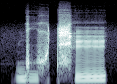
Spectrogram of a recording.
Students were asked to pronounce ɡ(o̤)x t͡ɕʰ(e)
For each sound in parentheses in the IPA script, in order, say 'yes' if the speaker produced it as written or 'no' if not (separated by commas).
no, no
